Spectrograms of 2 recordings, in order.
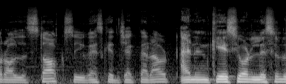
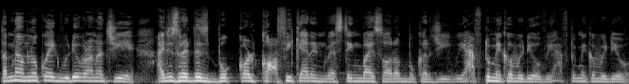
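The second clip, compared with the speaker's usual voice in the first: mock-excited voice, pitched higher; 3 semitones higher than usual. Retelling how his friend called him about making a video: imitating Anshuman's excitement. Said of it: "He called me very excitedly and he was like".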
